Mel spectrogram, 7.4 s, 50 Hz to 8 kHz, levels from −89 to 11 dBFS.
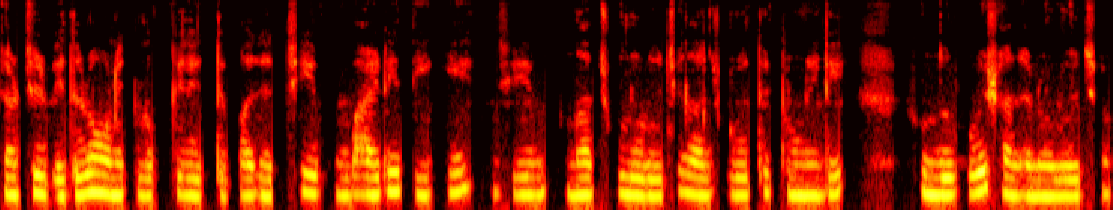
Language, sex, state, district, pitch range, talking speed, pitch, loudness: Bengali, female, West Bengal, Purulia, 195-220 Hz, 180 wpm, 205 Hz, -17 LUFS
